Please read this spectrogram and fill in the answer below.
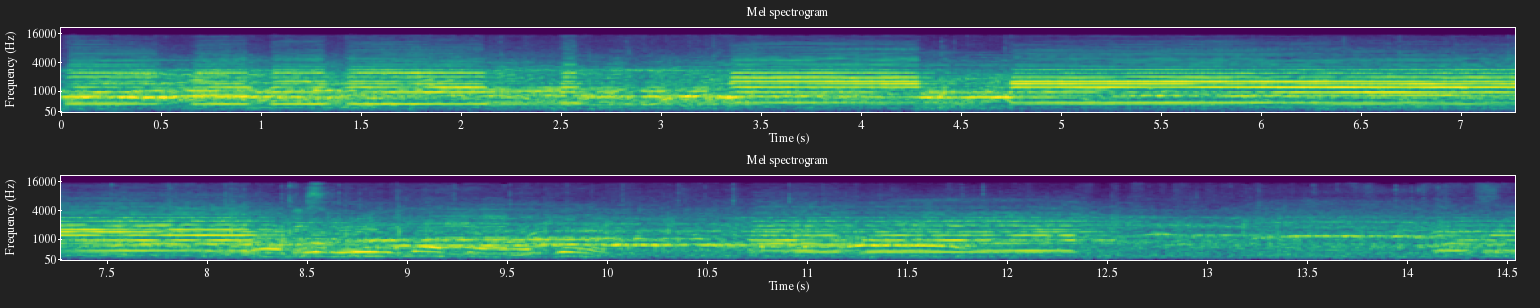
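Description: Vehicle horn honking in several long, steady blasts, one held for a few seconds, with voices calling out in the gap between blasts.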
